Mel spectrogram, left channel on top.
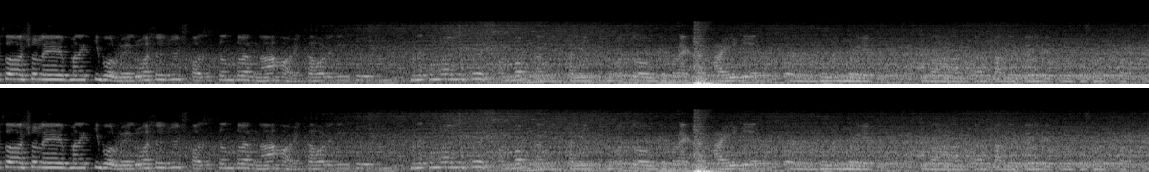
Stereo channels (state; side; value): identical; both; correlation 1.00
